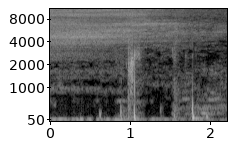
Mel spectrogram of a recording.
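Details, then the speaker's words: LPG cylinder with new sealed tank and regulator just installed: steady high hiss under handling knocks, gas leaking at the regulator-to-valve connection; rolling the rubber seal didn't help, so the cylinder's safety rubber is removed with a fork. "you can hear it exactly like this, it means that there is a leak in the connection, OK?"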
